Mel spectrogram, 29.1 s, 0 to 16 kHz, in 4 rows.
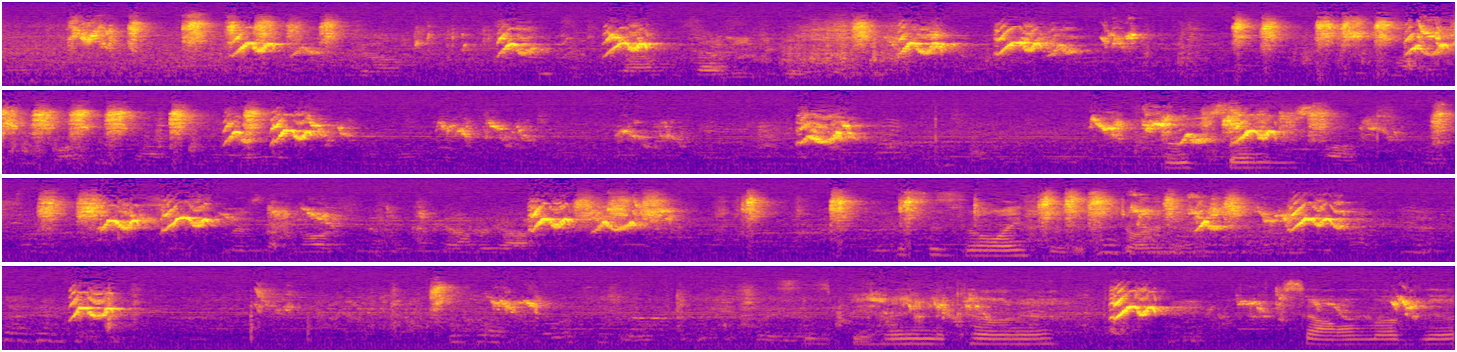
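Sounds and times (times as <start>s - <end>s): parakeets chirping and chattering: 0.0s - 29.0s.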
